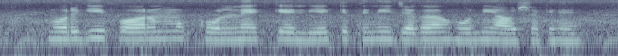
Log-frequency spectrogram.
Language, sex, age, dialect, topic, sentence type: Hindi, female, 18-24, Kanauji Braj Bhasha, agriculture, question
